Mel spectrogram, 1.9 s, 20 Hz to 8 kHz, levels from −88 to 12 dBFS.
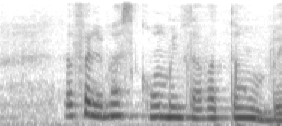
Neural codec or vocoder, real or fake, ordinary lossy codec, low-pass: autoencoder, 48 kHz, 128 numbers a frame, DAC-VAE, trained on Japanese speech; fake; none; 7.2 kHz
